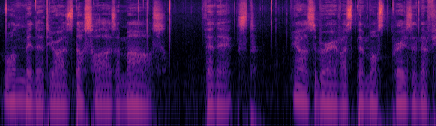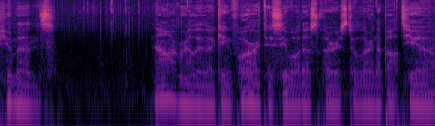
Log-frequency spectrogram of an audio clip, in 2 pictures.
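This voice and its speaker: An extremely deep, dark demon king played by a man speaks slowly and deliberately in an ASMR roleplay. He is cruel and possessive, with a condescending, coolly amused menace. The voice is mellow and breathy, over a faint low rumble. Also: steady tone. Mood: amused, menacing. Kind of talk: scripted ASMR character roleplay.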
